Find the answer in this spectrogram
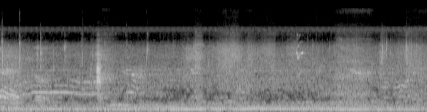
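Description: Stray kittens meowing, with a drawn-out meow near the start, over a steady low hum. A single sharp knock about two seconds in.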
